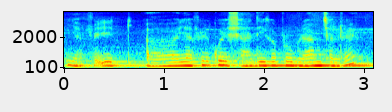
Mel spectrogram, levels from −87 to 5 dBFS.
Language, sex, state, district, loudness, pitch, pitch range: Hindi, female, Meghalaya, West Garo Hills, -14 LUFS, 200 Hz, 195-205 Hz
